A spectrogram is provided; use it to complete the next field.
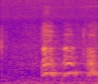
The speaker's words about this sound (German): Mein Hund ist da.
